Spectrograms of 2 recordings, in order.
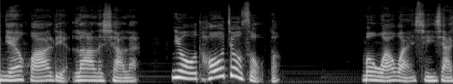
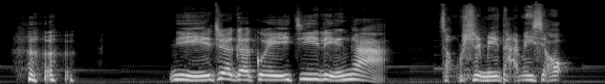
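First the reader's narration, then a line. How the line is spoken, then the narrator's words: Old woman laughing. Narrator (Chinese): 孟老太太也笑了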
